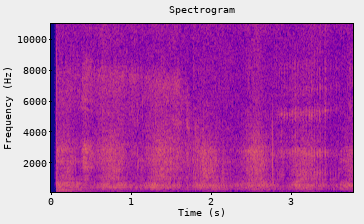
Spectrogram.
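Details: Gloria, a cat living in an animal shelter in Germany, purring and snoring at once: a soft, steady rasping rumble that swells and fades in slow breathing cycles of about a second each, quiet and close.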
